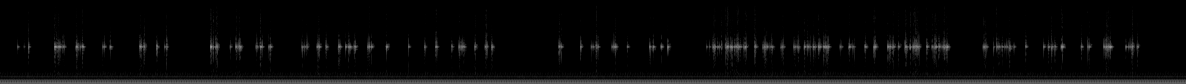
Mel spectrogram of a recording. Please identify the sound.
Light Noise Scrap1
designed using an emx-1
